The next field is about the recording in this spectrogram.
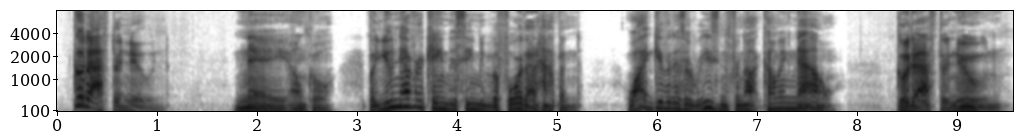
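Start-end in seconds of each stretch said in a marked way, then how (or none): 1.7-7.8 cheery, lively voice, high and swooping. Reading the story, the nephew answers his uncle's repeated dismissals: cheerful voice. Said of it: "cried a cheerful voice. It was the voice of [name]'s nephew".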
